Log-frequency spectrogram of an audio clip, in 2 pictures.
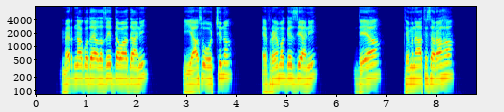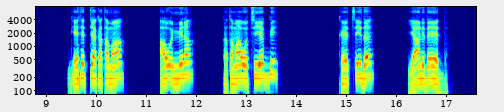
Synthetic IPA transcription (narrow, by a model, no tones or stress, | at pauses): mɛɾnaːɡɔd̪ɐjɐzɐze̞ːd̪ːɐwaːd̪an | ɪjːaːs̬ʊo̞ːt͡ʃːɪnɐ | ɛfɾeːmɐɡɛzːɪjaːn | d̪ɛʔɪjaː | t̪ɛmnaːt̪ɪs̬ɐɾɐɦɐ | ɡe̞ːt̪ɛt̪ːɪjaːkɐt̪ɐmaː | ɐwɪmːɪnɐ | kɐt̪ɐmaːwɔt͡sːɪjɛɡːɪ | ke̞ːt͡sʼːiːd̪ɛ | jaːnɪd̪ɛʔe̞ːd̪ːɐ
